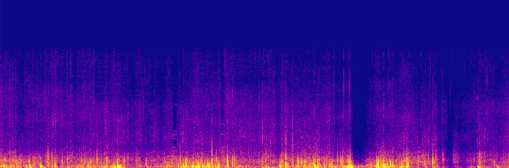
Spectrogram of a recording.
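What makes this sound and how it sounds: Long nails scratch the surface of a white, fist-sized terry cloth towel wrapped around a microphone head, padded over the solid mic. The result is a steady, muffled rustling and scratching, dull and low in tone with almost no brightness, broken by short irregular strokes.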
